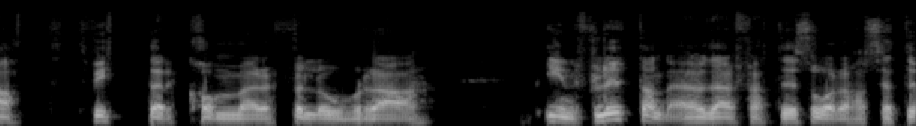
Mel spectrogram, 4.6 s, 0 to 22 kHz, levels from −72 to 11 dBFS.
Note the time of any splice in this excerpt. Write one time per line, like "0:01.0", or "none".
0:01.4
0:02.6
